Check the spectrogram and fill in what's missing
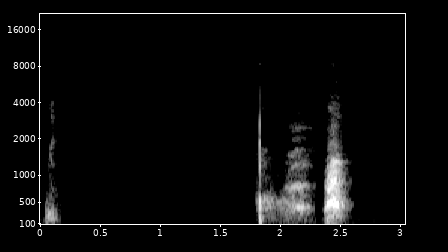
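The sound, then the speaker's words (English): A dog gives a brief soft bark, falls quiet for over a second, then lets out two more barks in quick succession, the last one the loudest and fullest. “I just got to check my dog.”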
